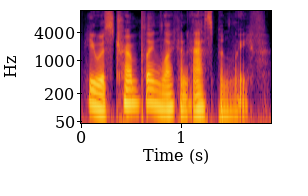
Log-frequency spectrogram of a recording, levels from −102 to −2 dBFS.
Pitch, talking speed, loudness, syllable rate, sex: 100 Hz, 220 wpm, -21 LUFS, 5.0 syllables/s, male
